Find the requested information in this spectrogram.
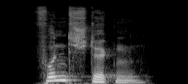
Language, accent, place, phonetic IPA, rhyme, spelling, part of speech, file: German, Germany, Berlin, [ˈfʊntˌʃtʏkn̩], -ʊntʃtʏkn̩, Fundstücken, noun, De-Fundstücken.ogg
- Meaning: dative plural of Fundstück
